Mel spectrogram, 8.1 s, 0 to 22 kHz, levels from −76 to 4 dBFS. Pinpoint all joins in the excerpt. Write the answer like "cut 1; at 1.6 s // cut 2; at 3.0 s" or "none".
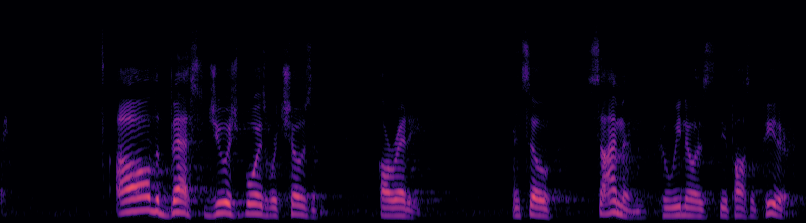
none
